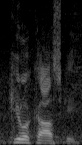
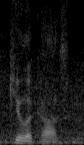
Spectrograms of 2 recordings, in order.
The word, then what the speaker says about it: Kielakowski: How do you pronounce his name? Mateusz Kielakowski. Kielakowski.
